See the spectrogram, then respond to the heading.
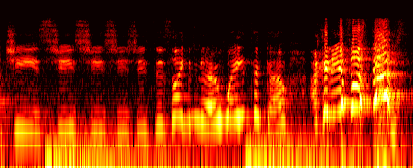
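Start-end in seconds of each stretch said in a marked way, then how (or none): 3.1-4.0 high, loud panicked laughing cry; laugh-scream as footsteps close in; real fear breaking into a laugh; shrieking nervous laugh. Real, not acted. Terrified, laughing.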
